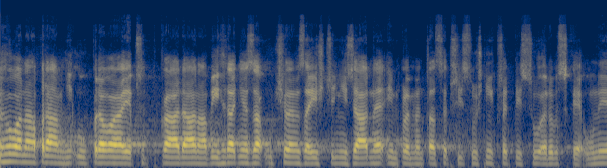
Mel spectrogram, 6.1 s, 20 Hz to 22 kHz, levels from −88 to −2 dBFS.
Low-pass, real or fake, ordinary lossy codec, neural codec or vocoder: 14.4 kHz; fake; Opus, 16 kbps; autoencoder, 48 kHz, 128 numbers a frame, DAC-VAE, trained on Japanese speech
